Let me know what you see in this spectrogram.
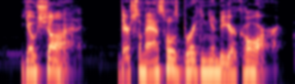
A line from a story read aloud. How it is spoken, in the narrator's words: I then yelled at my brother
